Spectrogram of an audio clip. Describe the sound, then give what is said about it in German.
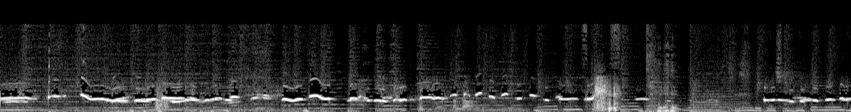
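A group of children whistle a tune together, loud and continuous, the shrill pitch wavering up and down through the melody with only brief breaks. “Weiter pfeifen, Mensch, Kinder!”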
